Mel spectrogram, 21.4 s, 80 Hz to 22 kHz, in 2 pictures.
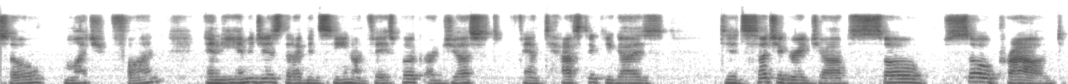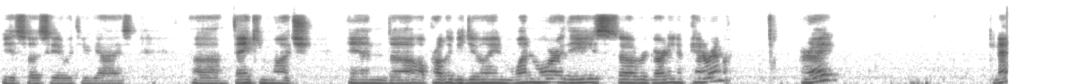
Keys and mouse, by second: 4.8-9.3 drag, 10.8-15.0 drag, 21.3 click.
